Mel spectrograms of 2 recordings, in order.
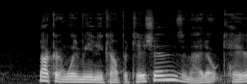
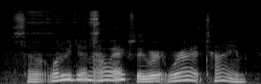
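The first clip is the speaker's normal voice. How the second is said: ordinary talk, nothing marked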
